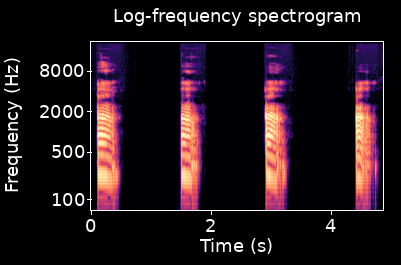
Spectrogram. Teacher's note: And then we are going to have the same process of letting the air go through the nose while our tongue is flat in the mouth and doesn't touch the roof of our mouth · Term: nasal vowel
